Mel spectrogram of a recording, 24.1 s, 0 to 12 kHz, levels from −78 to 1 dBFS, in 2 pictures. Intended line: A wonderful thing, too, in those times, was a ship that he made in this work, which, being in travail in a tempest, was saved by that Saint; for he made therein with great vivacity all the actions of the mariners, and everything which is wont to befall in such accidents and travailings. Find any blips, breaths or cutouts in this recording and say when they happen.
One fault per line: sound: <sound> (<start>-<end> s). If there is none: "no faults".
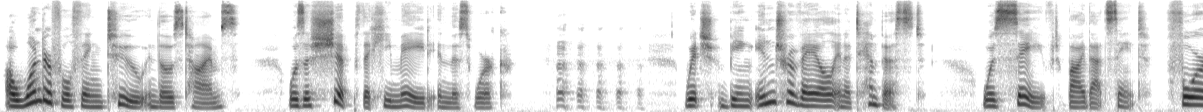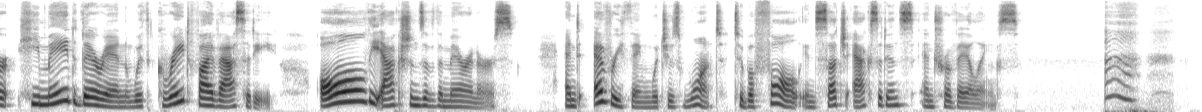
sound: laugh (5.5-6.5 s)
sound: breath (23.1-23.8 s)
